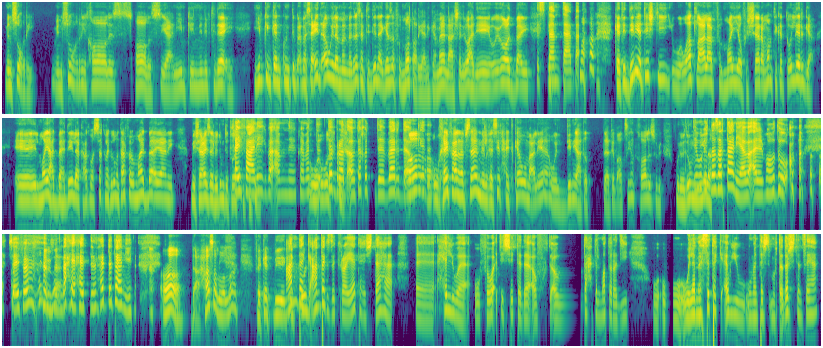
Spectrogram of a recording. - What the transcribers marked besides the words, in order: chuckle; unintelligible speech; giggle; chuckle; distorted speech; tapping
- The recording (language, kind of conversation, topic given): Arabic, podcast, إزاي توصفلي صوت المطر اللي بتحبه؟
